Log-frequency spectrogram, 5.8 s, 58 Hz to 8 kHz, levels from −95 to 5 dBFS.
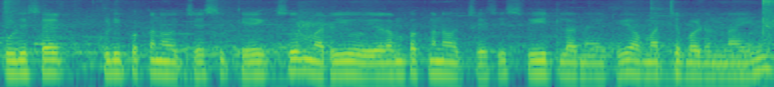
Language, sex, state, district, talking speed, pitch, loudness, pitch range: Telugu, male, Andhra Pradesh, Sri Satya Sai, 145 wpm, 125 Hz, -16 LUFS, 115-130 Hz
